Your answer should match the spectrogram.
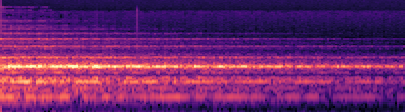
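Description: Electronic closing music ending on a held chord of several steady tones that rings on and fades away, dying out near the end.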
